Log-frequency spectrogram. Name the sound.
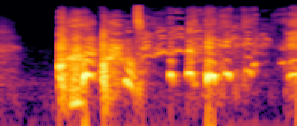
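cough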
